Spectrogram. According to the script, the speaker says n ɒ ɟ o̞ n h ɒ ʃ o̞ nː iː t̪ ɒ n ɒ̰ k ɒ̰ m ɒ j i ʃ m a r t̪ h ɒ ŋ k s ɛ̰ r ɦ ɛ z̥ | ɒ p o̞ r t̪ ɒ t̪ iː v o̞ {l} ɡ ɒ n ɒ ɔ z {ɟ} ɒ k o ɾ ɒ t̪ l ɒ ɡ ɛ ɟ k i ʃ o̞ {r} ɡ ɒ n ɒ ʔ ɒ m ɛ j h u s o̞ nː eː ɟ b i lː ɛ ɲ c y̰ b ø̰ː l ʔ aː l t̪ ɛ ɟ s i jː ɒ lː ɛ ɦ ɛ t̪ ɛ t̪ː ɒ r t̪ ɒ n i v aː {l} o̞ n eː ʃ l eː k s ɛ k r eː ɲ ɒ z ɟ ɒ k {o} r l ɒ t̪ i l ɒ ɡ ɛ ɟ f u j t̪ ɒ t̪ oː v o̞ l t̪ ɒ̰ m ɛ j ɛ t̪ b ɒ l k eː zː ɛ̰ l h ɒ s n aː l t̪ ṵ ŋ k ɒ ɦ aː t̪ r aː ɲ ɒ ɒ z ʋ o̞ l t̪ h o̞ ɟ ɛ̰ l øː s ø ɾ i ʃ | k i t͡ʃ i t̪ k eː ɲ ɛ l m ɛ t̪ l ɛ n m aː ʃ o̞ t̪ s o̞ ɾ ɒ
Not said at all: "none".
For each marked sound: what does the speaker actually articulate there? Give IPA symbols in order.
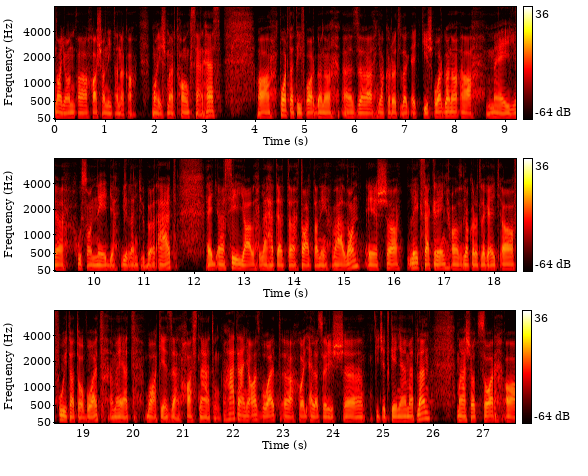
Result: r, ɟ, r, lː, o

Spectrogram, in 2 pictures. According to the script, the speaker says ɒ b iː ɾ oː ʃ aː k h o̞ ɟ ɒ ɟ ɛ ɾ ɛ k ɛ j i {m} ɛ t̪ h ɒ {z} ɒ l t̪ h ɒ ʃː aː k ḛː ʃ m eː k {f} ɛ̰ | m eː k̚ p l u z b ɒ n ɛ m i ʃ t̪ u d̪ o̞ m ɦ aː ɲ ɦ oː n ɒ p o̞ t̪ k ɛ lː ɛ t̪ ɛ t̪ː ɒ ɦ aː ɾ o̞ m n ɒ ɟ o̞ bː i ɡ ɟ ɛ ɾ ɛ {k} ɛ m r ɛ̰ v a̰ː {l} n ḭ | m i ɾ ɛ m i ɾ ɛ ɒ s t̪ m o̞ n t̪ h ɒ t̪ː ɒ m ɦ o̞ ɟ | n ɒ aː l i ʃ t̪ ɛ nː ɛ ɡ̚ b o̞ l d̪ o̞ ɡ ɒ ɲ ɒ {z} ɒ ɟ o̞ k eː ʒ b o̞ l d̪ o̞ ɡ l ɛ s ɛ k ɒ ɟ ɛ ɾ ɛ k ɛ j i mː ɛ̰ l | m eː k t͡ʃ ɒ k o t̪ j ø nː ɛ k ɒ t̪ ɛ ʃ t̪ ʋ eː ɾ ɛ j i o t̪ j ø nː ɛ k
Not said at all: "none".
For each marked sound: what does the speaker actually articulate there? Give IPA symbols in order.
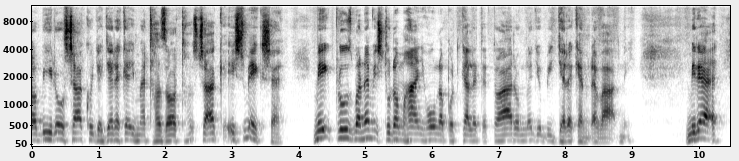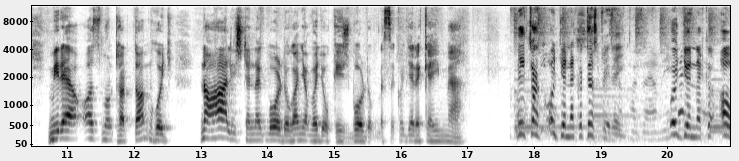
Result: m, z, ʃ, k, r, v

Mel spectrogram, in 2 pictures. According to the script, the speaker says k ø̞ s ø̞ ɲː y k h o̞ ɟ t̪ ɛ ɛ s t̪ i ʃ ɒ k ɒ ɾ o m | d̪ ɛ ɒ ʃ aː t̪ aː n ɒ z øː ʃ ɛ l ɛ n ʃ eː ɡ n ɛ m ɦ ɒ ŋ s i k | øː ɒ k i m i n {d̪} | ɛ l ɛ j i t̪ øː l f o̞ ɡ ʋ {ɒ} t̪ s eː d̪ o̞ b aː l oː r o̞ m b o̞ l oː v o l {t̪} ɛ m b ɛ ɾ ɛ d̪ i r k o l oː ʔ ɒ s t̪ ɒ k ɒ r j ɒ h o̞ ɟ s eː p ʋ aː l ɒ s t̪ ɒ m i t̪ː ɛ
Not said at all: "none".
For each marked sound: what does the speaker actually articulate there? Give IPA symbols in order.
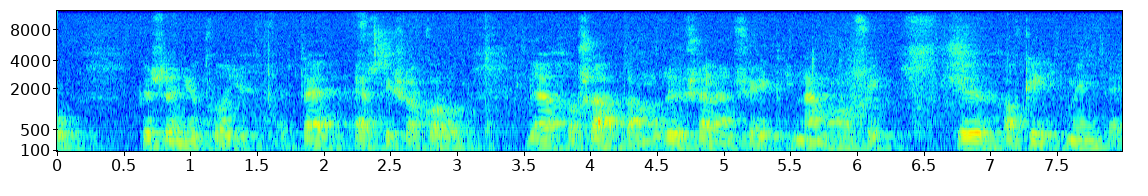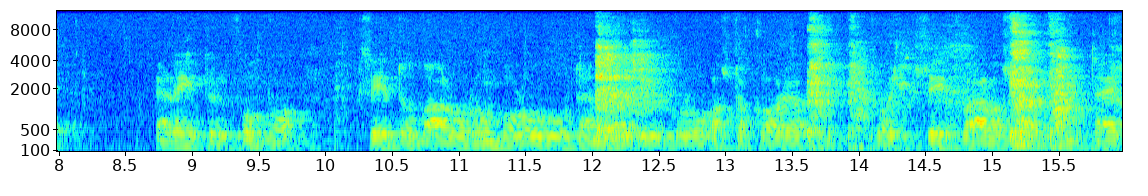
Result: d̪, ɒ, t̪

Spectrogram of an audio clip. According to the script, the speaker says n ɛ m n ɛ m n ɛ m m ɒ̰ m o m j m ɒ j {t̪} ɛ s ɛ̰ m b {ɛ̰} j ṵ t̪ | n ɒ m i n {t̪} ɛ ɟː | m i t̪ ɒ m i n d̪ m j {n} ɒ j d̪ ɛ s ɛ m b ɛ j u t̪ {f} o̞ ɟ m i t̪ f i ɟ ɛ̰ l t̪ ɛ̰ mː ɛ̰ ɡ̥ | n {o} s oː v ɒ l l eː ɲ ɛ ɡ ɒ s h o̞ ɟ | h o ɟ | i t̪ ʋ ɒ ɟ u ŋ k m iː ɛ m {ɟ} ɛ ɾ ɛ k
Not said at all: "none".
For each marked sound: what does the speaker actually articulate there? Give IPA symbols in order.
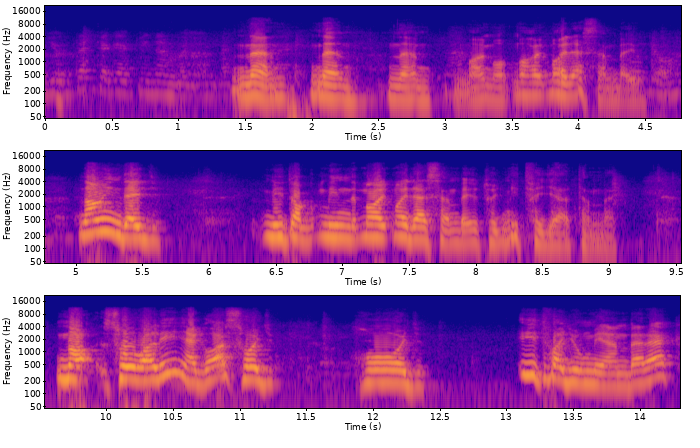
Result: d̪, ɛ̰, d̪, m, h, ɒ, b

